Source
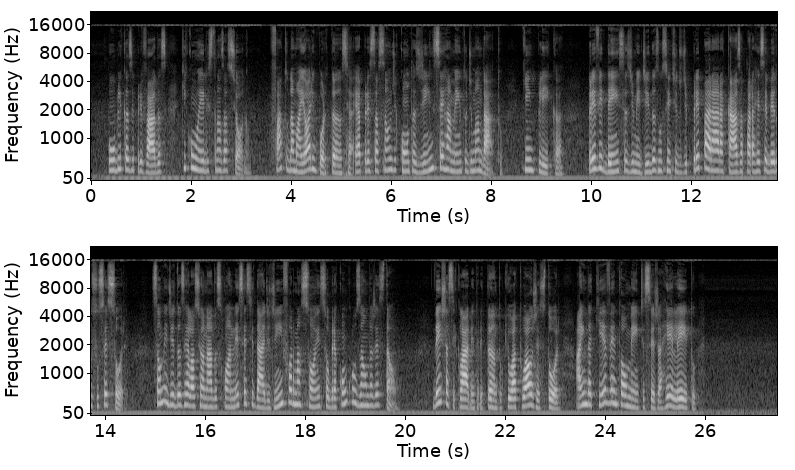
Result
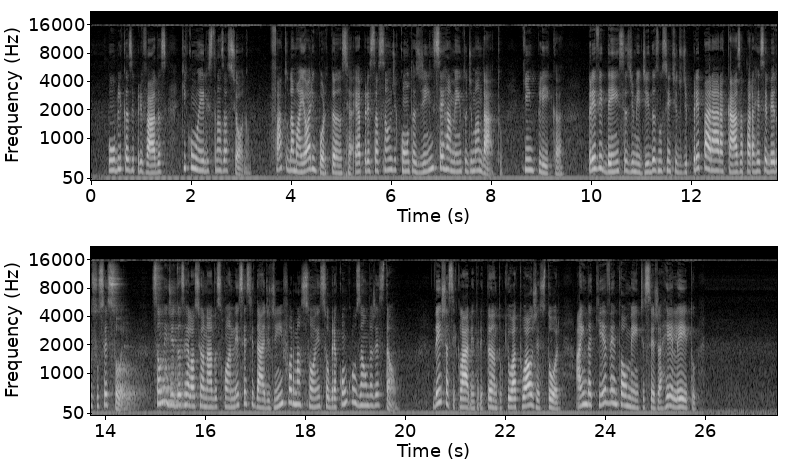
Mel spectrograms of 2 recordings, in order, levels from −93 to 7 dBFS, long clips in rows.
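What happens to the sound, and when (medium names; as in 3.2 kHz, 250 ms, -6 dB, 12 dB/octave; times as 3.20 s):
14.08–15.47 s: reverb throw, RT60 1.1 s, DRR 4.5 dB
17.41–18.06 s: low-pass 4.7 kHz -> 8.6 kHz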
